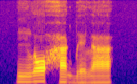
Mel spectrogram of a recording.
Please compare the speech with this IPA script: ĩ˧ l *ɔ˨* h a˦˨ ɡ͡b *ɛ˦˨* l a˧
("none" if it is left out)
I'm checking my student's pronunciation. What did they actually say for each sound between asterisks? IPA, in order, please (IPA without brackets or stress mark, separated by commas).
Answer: ɔ˦, ɛ˨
